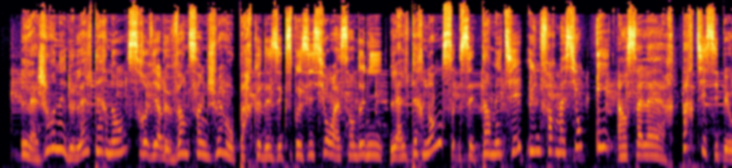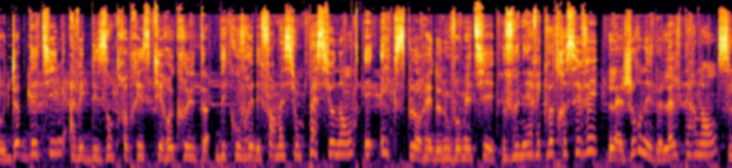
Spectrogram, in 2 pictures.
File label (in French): Spot radio; communication 2026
